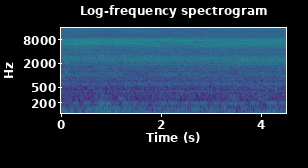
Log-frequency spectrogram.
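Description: Spices hit hot oil with ginger and garlic in a home kitchen pan, producing a constant, even hiss of frying that holds steady throughout.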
